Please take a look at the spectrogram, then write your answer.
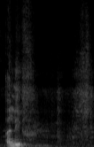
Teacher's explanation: ये मुंह के खाली हिस्से से अदा होता है। उसे बिल्कुल सादा पढ़े। · یہ منہ کے خالی حصے سے ادا ہوتا ہے، اسے بالکل سادہ پڑھیں، الف۔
